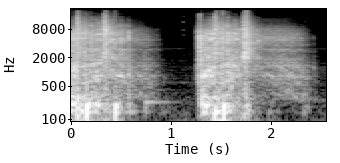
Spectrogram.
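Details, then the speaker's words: Freshly rebuilt Evo Sportster 1200 twin cranked with finger over spark plug hole before first start, about 3–4 seconds; strong even puffing pulses; normal cranking compression. "sounds great now that doesn't even matter I knew that that sounded good just cuz it was so hard to rotate over by hand"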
